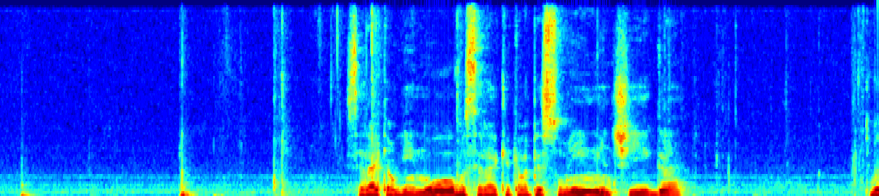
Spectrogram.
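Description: Cards tap and slide on a table as they are dealt.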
